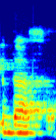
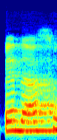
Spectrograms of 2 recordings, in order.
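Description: First: The first vowel is dropped or reduced. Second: The first vowel is fully pronounced. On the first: "In Portugal, they will say" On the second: "we say in Brazil"

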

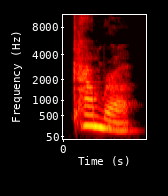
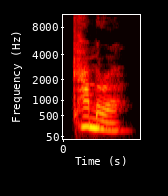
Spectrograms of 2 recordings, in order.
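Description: First: The word is said with two syllables. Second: The word is said with three syllables.

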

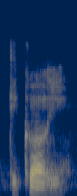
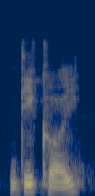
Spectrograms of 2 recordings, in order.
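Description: First: The stress is on the second syllable. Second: The stress is on the first syllable. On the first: It is used as a verb. "como verbo suena decoy" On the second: It is used as a noun. "como nombre suena decoy"

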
